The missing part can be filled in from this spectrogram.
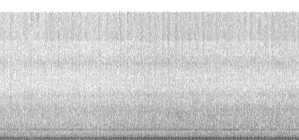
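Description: Steady, even idle with a constant hum and no misses, ticks or knocks; engine running healthy.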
